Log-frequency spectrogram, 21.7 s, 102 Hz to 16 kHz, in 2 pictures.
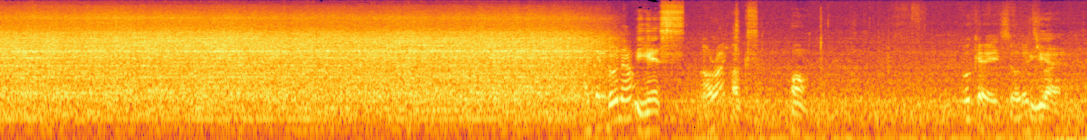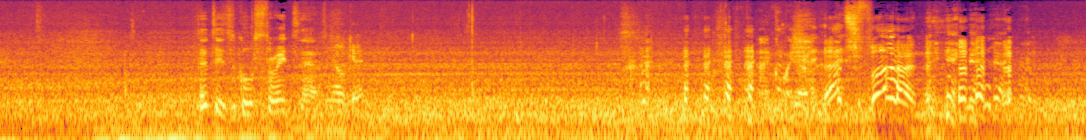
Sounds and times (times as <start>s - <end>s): Vehicle: 0.0s - 21.7s.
